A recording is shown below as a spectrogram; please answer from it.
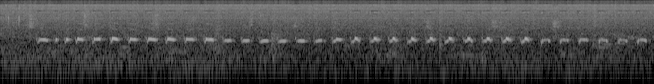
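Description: A munia copying a zebra dove's cooing: a steady run of short, fluty, mid-pitched notes, about four per second, over faint background hiss.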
